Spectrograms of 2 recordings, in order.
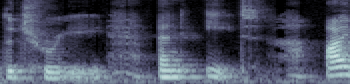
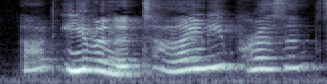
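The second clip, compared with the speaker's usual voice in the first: very high, loud squeak; 14 semitones higher, 7 dB louder than usual. Reading a story aloud, voicing Mouse found in the closet: squeaky Mouse voice. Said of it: "squeaked Mouse".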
